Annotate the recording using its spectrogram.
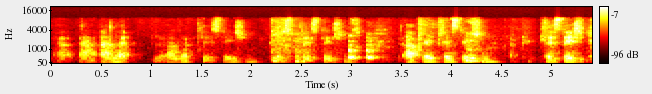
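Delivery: very soft, low, halting voice; meek, low and stumbling; timid mumbling. Acted. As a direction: shrink down into an awkward, barely audible stammer. Acting his awkward younger self.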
